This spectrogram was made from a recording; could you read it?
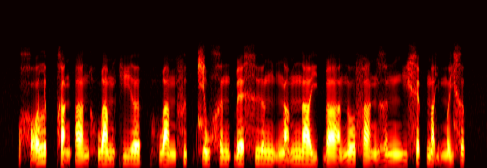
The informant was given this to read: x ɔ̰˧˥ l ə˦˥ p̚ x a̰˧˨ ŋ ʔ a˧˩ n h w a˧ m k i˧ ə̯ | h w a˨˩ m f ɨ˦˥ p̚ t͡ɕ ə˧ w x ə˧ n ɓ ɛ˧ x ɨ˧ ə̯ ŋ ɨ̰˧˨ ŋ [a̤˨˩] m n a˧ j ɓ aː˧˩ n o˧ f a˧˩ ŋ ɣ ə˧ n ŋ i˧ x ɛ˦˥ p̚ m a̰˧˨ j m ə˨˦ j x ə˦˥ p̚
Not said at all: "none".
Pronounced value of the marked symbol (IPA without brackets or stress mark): a̰˧˥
